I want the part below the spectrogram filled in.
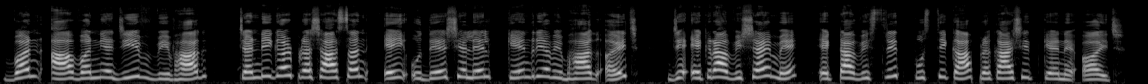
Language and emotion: Maithili, neutral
